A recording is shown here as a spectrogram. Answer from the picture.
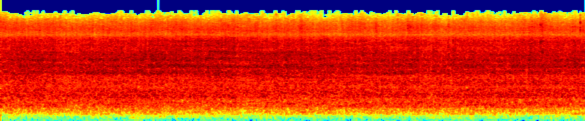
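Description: A long train's wagons rolling past at speed: a steady, loud rush of steel wheels on the rails.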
